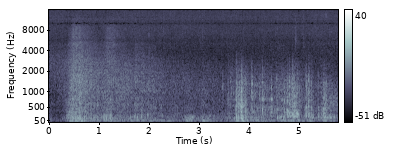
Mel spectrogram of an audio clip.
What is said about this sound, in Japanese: ちょっとね、今この僕の住んでるとこ近辺雷やばくてね、停電になったらごめんなさい。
